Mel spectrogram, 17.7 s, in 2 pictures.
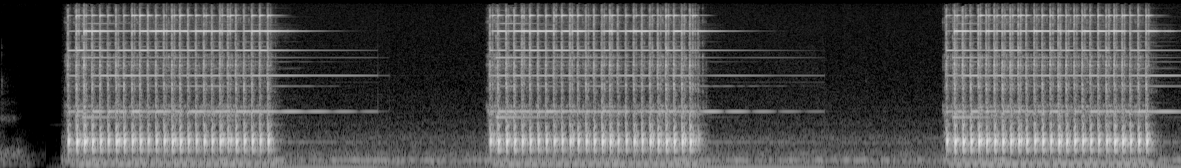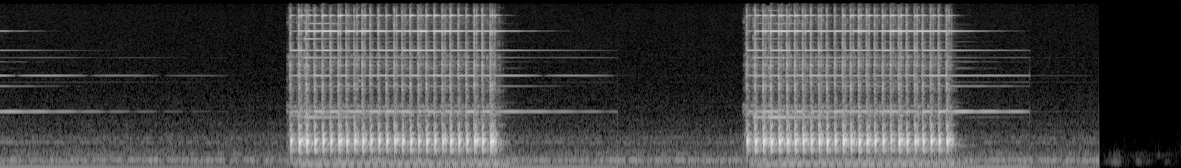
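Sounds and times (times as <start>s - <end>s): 
telephone ringing: 0.5s - 3.0s, 3.7s - 6.3s, 7.0s - 13.6s, 14.4s - 16.9s.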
